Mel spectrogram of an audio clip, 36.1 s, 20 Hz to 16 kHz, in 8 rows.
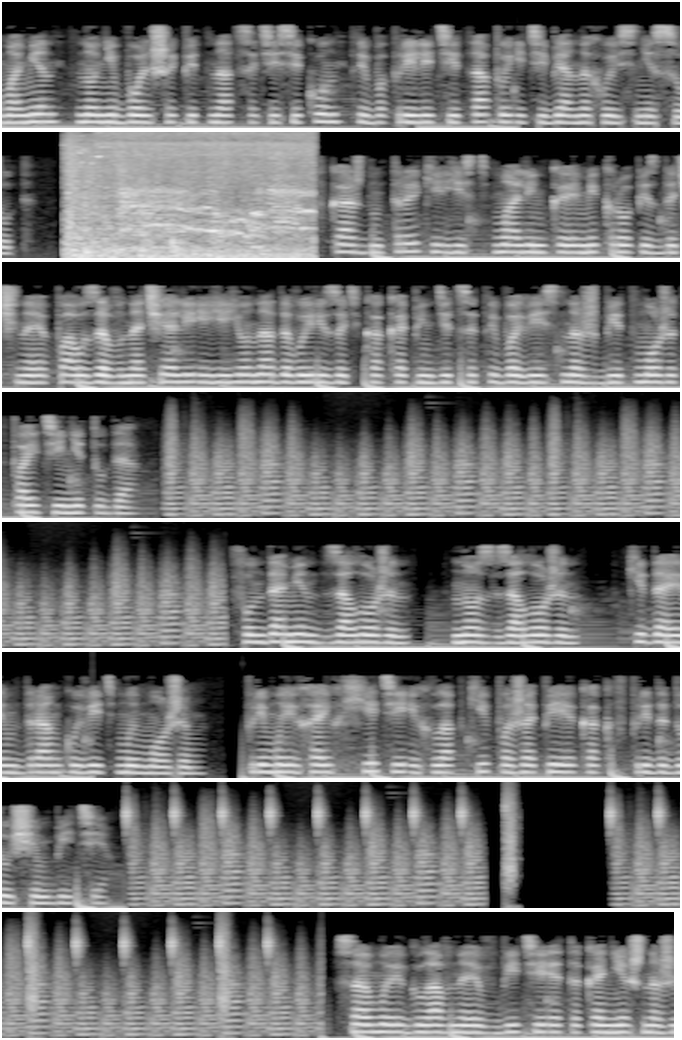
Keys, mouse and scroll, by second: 34.9 F7.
